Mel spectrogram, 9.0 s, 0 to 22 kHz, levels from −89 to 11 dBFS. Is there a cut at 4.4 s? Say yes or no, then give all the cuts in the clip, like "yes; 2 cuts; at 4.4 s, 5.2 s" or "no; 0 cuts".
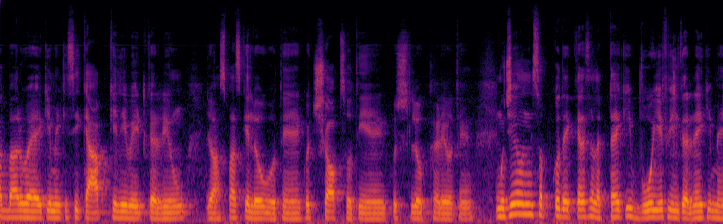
no; 2 cuts; at 2.6 s, 6.2 s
